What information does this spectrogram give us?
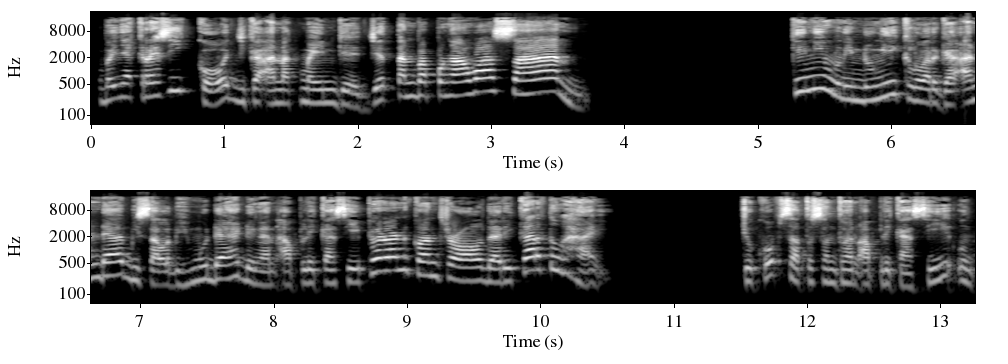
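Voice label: casual Indonesian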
